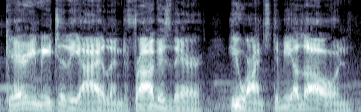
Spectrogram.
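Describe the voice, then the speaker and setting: A man's voice: deep voice, animated, normal speed, sharp tone, faint music behind. A man voicing an anxious, devoted toad from a children's storybook in an earnest, plaintive way. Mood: earnest, worried.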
